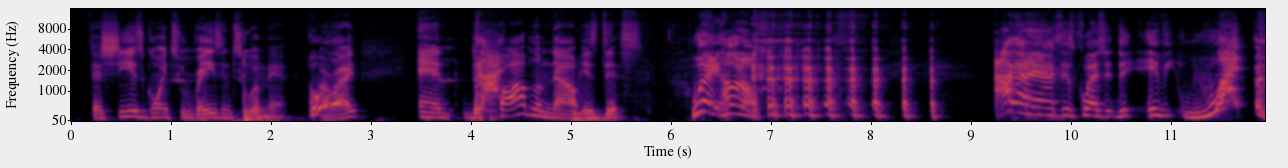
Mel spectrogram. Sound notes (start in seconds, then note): 6.7 laughs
